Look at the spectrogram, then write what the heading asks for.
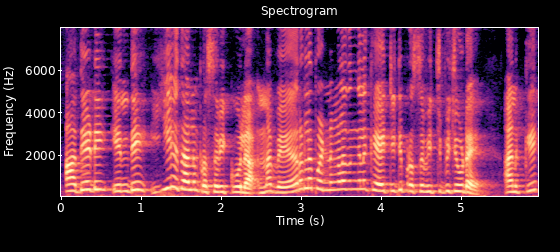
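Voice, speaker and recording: A woman voicing a stern, domineering older mother-in-law in an amateur story drama. She speaks in a Malappuram Malayalam accent with a loud, nagging, taunting manner. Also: sits high, fairly quick. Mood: scolding.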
